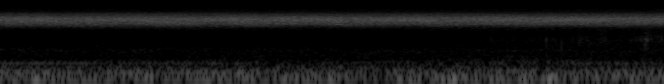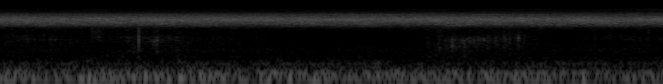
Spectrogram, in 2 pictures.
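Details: A dense chorus of cicadas sings in summer woods along a creek on a warm, humid day. Their shrill, level hiss runs without a break, with light rustling and a few soft clicks midway.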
